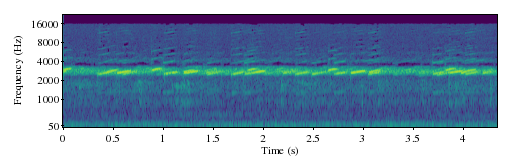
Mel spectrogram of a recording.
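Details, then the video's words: Chorus of frogs at dusk, many voices merging into a continuous piercing trill with small rapid pulses and uneven loudness swells, faint low background hum beneath. "Frogs At Dusk"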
